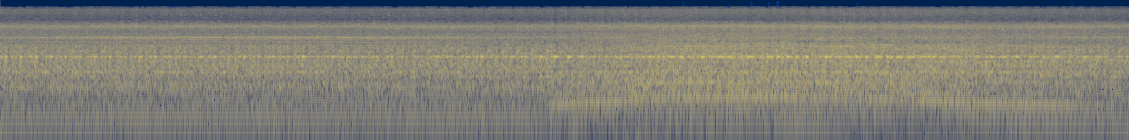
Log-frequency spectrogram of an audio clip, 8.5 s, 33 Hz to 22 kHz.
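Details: Audi A6 C4 2.6 (ABC engine) at cold idle: light fairly quick tapping knock about three a second over the engine hum, unchanged after an oil change; cause unknown.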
